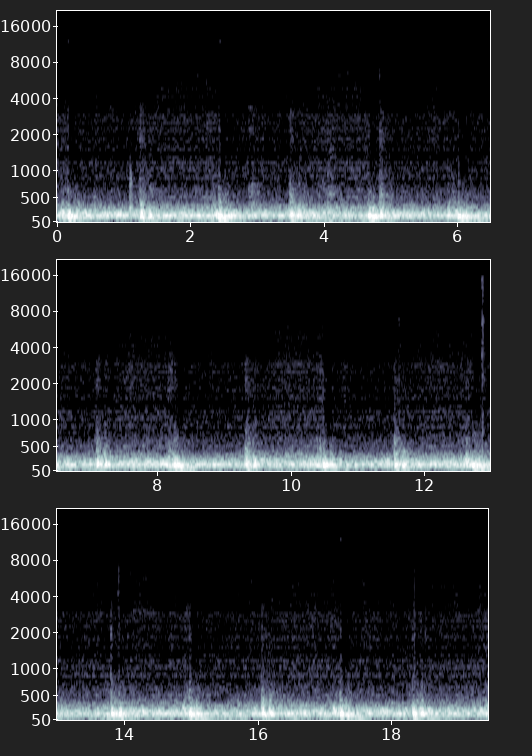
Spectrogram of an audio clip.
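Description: Talgo passenger train running at speed, heard from inside the carriage: a steady low rumble of wheels on rails with frequent irregular thuds from the track.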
